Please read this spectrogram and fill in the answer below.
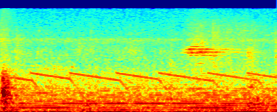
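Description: Background music score: short falling synth notes repeating about three times a second over low sustained tones.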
